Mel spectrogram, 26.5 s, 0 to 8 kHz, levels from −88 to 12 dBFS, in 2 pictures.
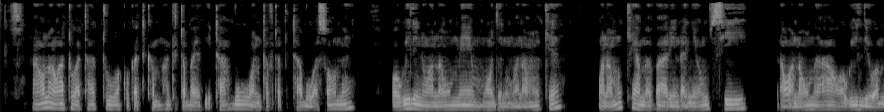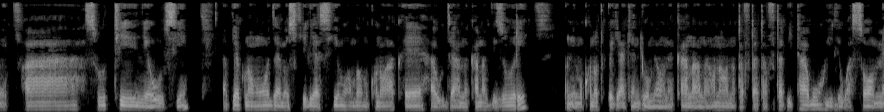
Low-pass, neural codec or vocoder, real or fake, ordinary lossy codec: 7.2 kHz; codec, 16 kHz, 4.8 kbps, FACodec; fake; MP3, 32 kbps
